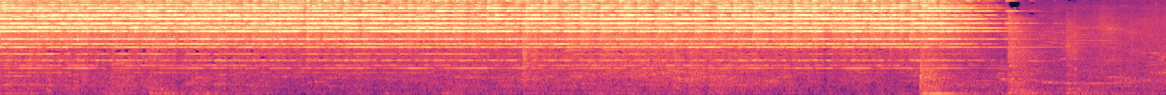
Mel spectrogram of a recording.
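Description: Altar bells rung without pause as the monstrance is raised in the Benediction blessing, a loud, steady, bright ringing that cuts off suddenly about twelve and a half seconds in.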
